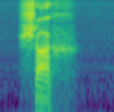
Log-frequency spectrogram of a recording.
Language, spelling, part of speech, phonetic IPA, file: Polish, szach, noun / interjection, [ʃax], Pl-szach.ogg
